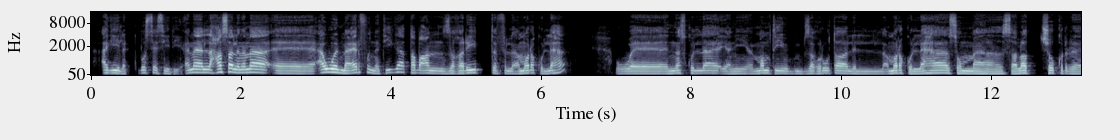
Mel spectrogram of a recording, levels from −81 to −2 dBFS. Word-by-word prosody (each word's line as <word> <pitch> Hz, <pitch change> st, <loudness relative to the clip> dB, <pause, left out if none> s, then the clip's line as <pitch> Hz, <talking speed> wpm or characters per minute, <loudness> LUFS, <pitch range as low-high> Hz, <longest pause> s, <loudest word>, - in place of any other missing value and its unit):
آجي 150 Hz, -1 st, +2 dB
لَك، 115 Hz, -4 st, -7 dB
بُصّ 155 Hz, +1 st, -3 dB
يا -, -, -1 dB
سيدي 120 Hz, -6 st, -6 dB
أنا 175 Hz, +5 st, +4 dB
اللي 170 Hz, -1 st, +3 dB
حصل 190 Hz, +1 st, +5 dB
إن 165 Hz, -, +2 dB
أنا 175 Hz, -2 st, +4 dB
آآ، 130 Hz, -2 st, -1 dB
أول 180 Hz, +5 st, +6 dB
ما 140 Hz, -2 st, +4 dB
عِرفوا 170 Hz, +2 st, 0 dB
النتيجة 155 Hz, +8 st, -3 dB
طبعًا 145 Hz, -5 st, 0 dB
زغاريط 140 Hz, +4 st, -1 dB
في 130 Hz, 0 st, -9 dB
العمارة 130 Hz, +4 st, 0 dB
كُلّها، 140 Hz, 0 st, -4 dB, 0.7 s
والناس 125 Hz, +2 st, -1 dB
كُلّها 140 Hz, 0 st, -2 dB
يعني 120 Hz, -1 st, -5 dB
مامتي 135 Hz, +1 st, -1 dB
بزغروطة 130 Hz, +3 st, -2 dB
للعمارة 115 Hz, +2 st, -2 dB
كُلّها، 140 Hz, +4 st, +1 dB
ثم 130 Hz, -2 st, +1 dB, 0.3 s
صلاة 130 Hz, +3 st, +1 dB
شُكر 140 Hz, -3 st, -1 dB
135 Hz, 135 wpm, -24 LUFS, 125-150 Hz, 0.7 s, أول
